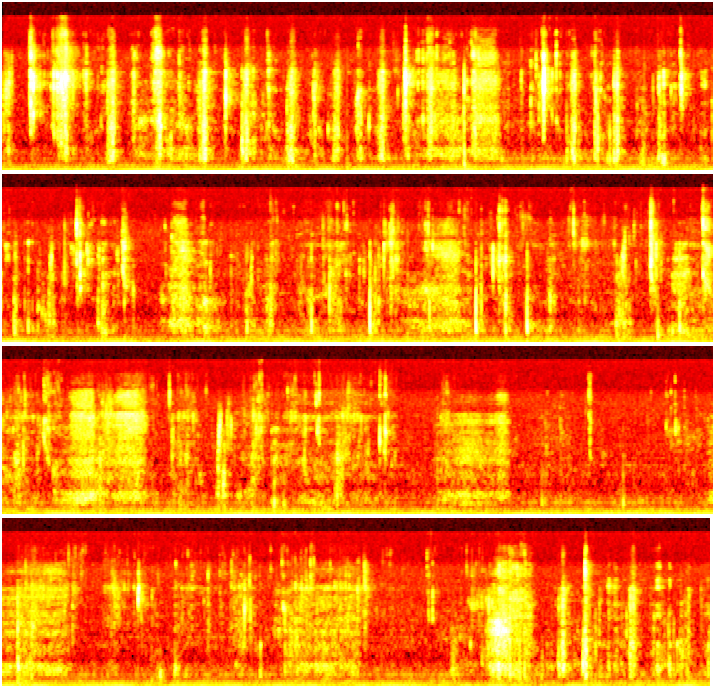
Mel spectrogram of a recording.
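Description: Close-miked eating: chewing and biting into mouthfuls of biryani and raw onion, with many short crisp crunches and wet mouth sounds over a steady low hum.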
